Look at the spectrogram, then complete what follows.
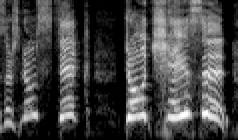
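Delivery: high and sharp, the last words slow and loud; mock stern warning. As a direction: scold a dog-like friend. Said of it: "and he goes".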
